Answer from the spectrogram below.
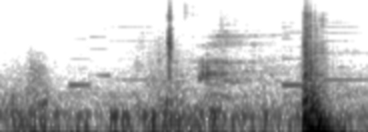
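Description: After a few seconds of muffled rustling and faint shifting movement as someone gets into a battered white Prius loaned out by the county, its heavy car door thunks shut loudly near the end.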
